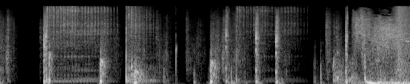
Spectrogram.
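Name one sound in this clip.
A sword strikes in quick blows.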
